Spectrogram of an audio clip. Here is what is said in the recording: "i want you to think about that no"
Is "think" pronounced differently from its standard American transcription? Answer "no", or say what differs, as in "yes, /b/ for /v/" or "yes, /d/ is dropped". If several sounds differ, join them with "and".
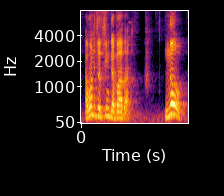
no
